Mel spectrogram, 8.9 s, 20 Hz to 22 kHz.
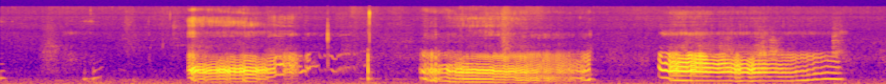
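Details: Field-type Labrador Retriever puppies, 30 days old, indoors after waking, nursing, eating and playing together until sleepy; three drawn-out, tonal whines, each lasting about a second, wavering slightly in pitch, separated by soft shuffling and quiet background.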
